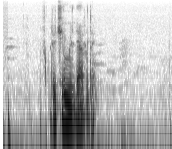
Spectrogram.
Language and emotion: Russian, neutral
